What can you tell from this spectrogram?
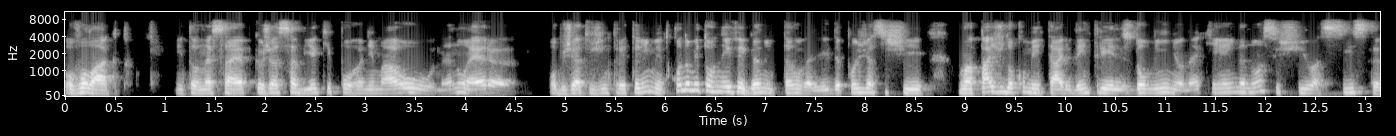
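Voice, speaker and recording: Fairly high for a man, this voice moves at a fairly quick pace with ordinary pitch variation. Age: 30s. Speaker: podcast co-host, vegan activist. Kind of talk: casual chat. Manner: animated.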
